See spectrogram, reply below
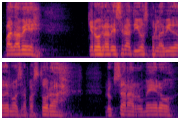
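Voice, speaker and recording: A pastor in his forties delivers a charismatic sermon in Spanish, which is not his first language, repeating phrases emphatically and often questioning the congregation. His voice is fairly high yet darkish in tone, level, and moderately paced.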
